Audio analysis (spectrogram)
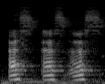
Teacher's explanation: Because these are voiceless sound, there should be no vibration.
